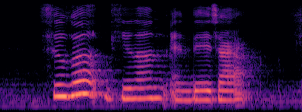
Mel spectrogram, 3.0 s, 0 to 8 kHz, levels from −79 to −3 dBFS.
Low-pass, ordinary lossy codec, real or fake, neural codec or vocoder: 7.2 kHz; none; fake; codec, 44.1 kHz, 7.8 kbps, Pupu-Codec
